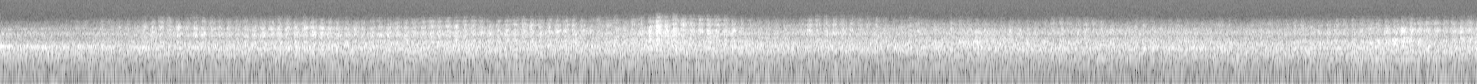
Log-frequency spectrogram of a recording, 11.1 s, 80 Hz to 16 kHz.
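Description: A steam-hauled passenger train led by A1 Pacific locomotive 60163 Tornado, heard from a distance as a steady rumble while it runs along the line.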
